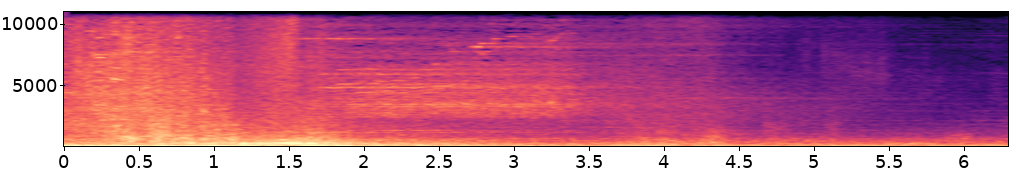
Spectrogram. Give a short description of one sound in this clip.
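A triumphant game fanfare swells and fades.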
